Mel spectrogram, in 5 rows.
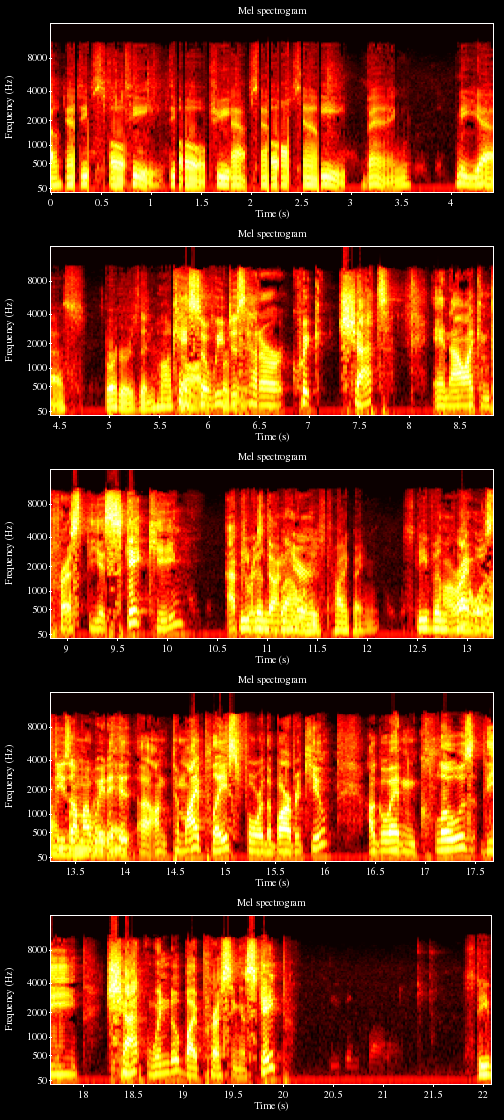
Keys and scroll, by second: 1.3 Return, 18.4 Escape.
